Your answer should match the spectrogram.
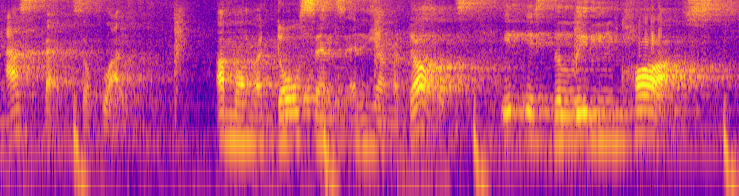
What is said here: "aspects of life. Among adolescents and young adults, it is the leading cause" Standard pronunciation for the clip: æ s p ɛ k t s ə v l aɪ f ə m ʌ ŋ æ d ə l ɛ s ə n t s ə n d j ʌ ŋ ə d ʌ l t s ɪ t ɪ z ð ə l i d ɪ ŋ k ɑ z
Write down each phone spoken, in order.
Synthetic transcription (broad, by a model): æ s p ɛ k t s ə v l aɪ f ə m ʌ ŋ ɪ d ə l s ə n t s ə n j ʌ ŋ ə d ʌ l t s ɪ t ɪ z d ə l i d ɪ ŋ k ɑ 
